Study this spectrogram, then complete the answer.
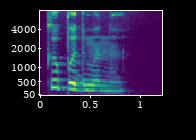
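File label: "кыпыдмыны", Komi, female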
